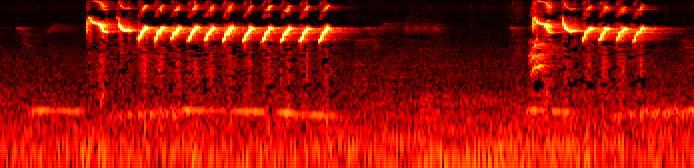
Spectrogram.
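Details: Oriental white-eye in loud 'tembakan' style song, used as a master song for training: a sharp descending note opens a rapid run of about fourteen high, buzzy, evenly spaced notes, then a second shorter burst follows after a pause.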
